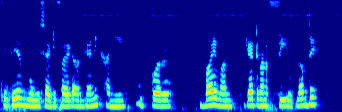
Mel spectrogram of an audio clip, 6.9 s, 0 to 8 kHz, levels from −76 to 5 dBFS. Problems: background sounds at intervals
